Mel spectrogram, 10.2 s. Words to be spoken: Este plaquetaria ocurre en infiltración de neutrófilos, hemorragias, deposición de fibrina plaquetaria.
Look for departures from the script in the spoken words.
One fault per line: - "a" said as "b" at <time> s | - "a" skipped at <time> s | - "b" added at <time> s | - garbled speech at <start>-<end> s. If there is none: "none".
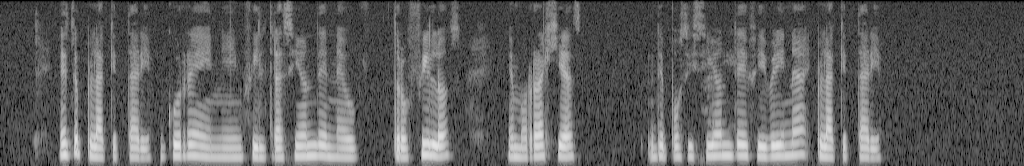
none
